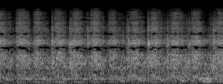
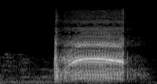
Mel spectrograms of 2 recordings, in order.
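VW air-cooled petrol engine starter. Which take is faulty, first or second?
first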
